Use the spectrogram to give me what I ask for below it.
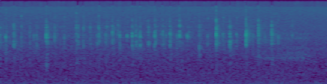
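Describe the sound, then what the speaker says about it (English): Soft, rapid key clicks on a computer keyboard as a command is typed, faint and close, in an irregular patter without speech. "So we'll just type switch port mode access."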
